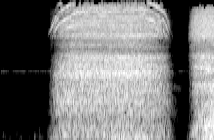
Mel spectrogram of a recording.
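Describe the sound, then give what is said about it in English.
A deep breath drawn in as a calming exercise: one long, steady, airy inhalation lasting over a second, followed after a brief pause by the start of another breath. “Breathe in deeply.”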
